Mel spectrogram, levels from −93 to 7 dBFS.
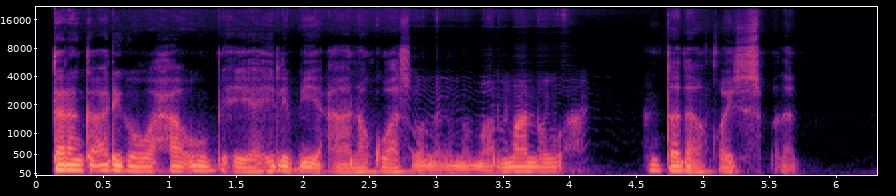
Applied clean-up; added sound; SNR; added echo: neural mask model DeepFilterNet 3.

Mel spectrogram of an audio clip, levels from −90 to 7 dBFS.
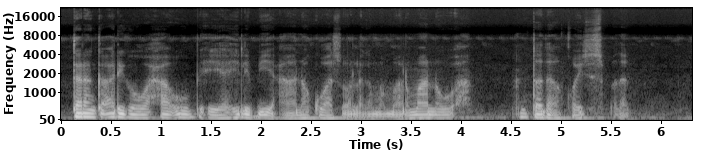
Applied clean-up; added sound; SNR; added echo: none; none; none; none.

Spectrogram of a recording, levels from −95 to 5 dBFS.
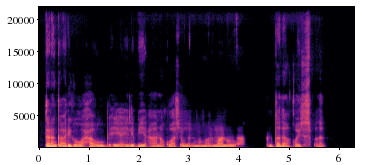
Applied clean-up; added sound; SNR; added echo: neural mask model Resemble Enhance denoiser.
